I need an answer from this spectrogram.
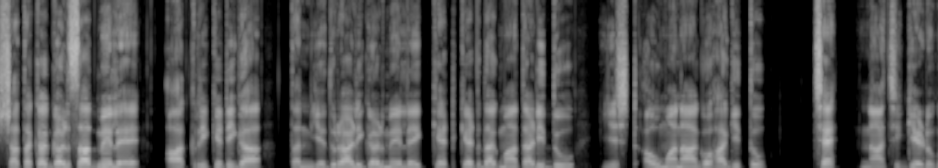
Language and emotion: Kannada, disgusted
